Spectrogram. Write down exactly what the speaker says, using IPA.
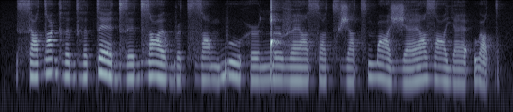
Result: s ɘ dˤ ɘ ɡʱ ə dʱ ə t ɛ d͡z ɘ d͡z ɑ ə̯ b ə˞ t͡s zˤ æ m b u h ə˞ ŋ͡ǃ ə˞ v æ sˤ ə˞ t͡s ʒ ɑ t͡s m ɑ ʒ æ zˤ ɑ j æ ʔ u tˤ

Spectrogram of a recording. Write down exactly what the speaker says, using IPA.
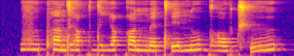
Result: v ɯ pʰ ã d ɦ ɛ q dʱ i q ɯ ŋ͡m ɛ tʼ e n u ɡʱ ɔ w t͡ʃʼ ɯ

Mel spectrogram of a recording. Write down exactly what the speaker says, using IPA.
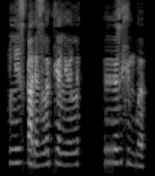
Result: l i z ɠ a ɾʲ a z l ə kʲ a lʲ ɘ l | r ʏ z xʲ ɘ m b ə

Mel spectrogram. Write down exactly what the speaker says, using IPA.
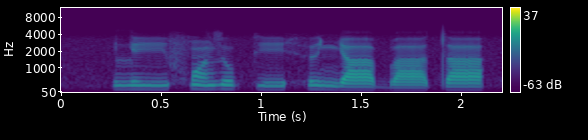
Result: l iː˧ f ɔ̃˦ z u˦ k iː˧ h ɨ˧ ɲ aː˨ b aː˨ t a˦

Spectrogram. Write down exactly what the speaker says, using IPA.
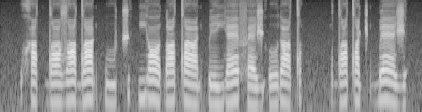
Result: x o˨ tˤ dˤ o˨ zˤ e˥˩ dˤ e˥˧ k͡p u˨ t͡ʃ | j ɒ˥˩ ɗ ɒ˧˥˧ tˤ j æ˨ k͡p e˨ j æ˧˥˧ f æ˨ ʒ ʔ o˨˥ ɾ u˨ tˤ | dˤ æ˧˥˧ tˤ æ˨ t͡ʃ ɡ͡b æ˥˩ ʒ

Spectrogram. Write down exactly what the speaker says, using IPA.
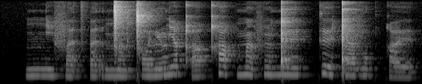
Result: nː i˨ f ɐ˨ t͡sʼ ɐ˨ r ŋ͡ǀ ɐ̃˨ v ǀ ɔ˨ lʲ õ˨˦ ɾ i˦ qʼ ɛ˨ qʰ ɛ˦˨ q m ɐ̃˦˨ f õ˦ ŋ͡ǃ ɘ˦ | k ɘ˦˨ ǃ ɐ˦ v o˦ k q ɘ˨

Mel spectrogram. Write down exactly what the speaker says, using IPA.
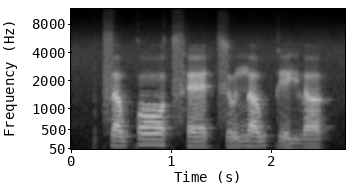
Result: t͡s ɐ˧ w k ɔː˥ t͡sʰ ɛː˨ t̚ s ɵ˨˥ n ɐ˨˥ w k e˨˩ j l ɐ˨ k̚

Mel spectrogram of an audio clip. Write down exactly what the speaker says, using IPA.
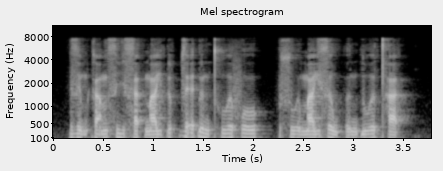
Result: z ḛ˧˨ m k a̰˧˥ m s i̤˨˩ s a˨˩ t̚ m a˧ j ɗ ə˦˥ p̚ z ɛ̰˧˥ ɗ ə̤˨˩ n t̪ʰ u˧ ə̯ f o˧ | s ṳ˨˩ ə̯ m a˨˦ j s ə˧˩ w ʔ ə̤˨˩ n ɗ u˧ ə̯ t̪ʰ a˨˩ t̚

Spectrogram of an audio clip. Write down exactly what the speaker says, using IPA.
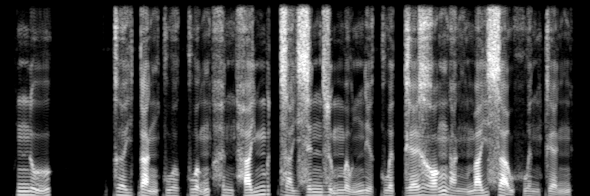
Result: n u˧˩˨ | k ə̤ː˨˩ j ɗ a˧˩ ŋ k w o̤˨˩ k w o̰˧˥ ŋ h ə̤˨˩ n h a˨˦ j m u˦˥ t̚ z a̤˨˩ j z e˧ n z ṵ˧˨ m ə˧˩ w n i˧˩ ə̯ k w ə˨˩ t̚ ɣ ɛ˨˦ ɣ ɔ˨˦ ŋ a̤˨˩ ŋ m a˨˦ j s a̰ː˧˨ w h w ə̤˨˩ n k ɛ˧˩˨ ŋ

